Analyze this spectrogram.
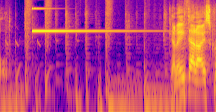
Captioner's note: bell Ring SFX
